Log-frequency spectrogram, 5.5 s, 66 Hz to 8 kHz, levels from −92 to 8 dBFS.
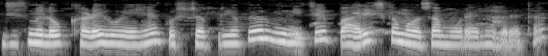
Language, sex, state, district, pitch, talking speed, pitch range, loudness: Hindi, female, Chhattisgarh, Raipur, 195 Hz, 195 wpm, 185-230 Hz, -15 LUFS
